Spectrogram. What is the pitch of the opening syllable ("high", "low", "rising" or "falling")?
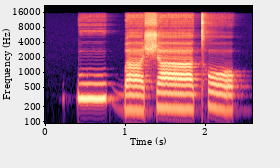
high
